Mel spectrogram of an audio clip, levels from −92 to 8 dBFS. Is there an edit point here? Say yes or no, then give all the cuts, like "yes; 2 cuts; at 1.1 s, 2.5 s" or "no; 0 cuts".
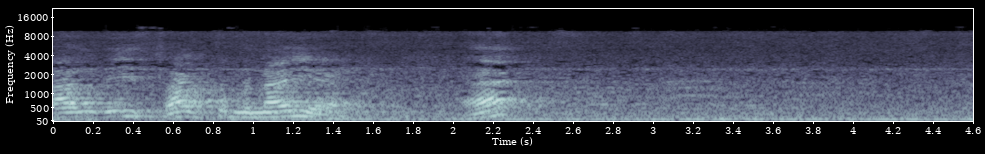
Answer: no; 0 cuts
